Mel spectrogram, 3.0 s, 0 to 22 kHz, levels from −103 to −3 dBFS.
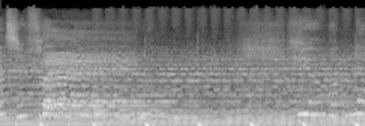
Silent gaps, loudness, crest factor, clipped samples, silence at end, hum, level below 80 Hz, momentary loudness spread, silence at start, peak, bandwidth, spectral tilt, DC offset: none; -22 LUFS; 14 dB; under 0.1%; 0 s; none; -28 dBFS; 6 LU; 0 s; -6 dBFS; 17.5 kHz; -5 dB/octave; under 0.1%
